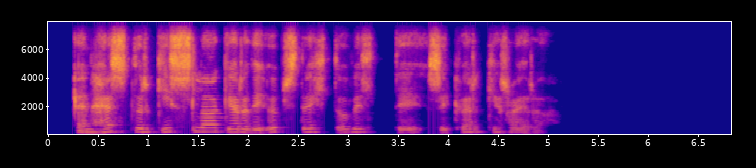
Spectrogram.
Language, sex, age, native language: Icelandic, female, 50-59, German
